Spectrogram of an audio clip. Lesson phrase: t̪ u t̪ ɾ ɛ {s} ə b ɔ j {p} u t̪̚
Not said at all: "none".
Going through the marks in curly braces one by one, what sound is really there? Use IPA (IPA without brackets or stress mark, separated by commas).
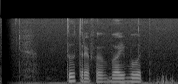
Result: f, b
